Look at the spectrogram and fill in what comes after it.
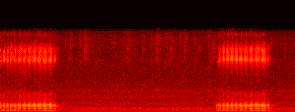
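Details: Asleep Pekingese snoring loudly indoors, two harsh buzzing snores about a second long each, separated by roughly three seconds of quiet breathing.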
